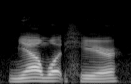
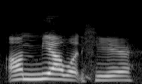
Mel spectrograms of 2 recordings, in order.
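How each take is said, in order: First: Loud, slow mock streamer voice, drawn out; Action Kid impression. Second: Higher and loud, slow mock streamer voice; Action Kid impression. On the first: Vlogger imitating his streamer buddy, loud and slow. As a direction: lean on meow and stretch it like his buddy. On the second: Vlogger mimicking his buddy's catchphrase, high and loud. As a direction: pitch it up and stretch the meow playfully. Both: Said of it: "That's probably something he would say".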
